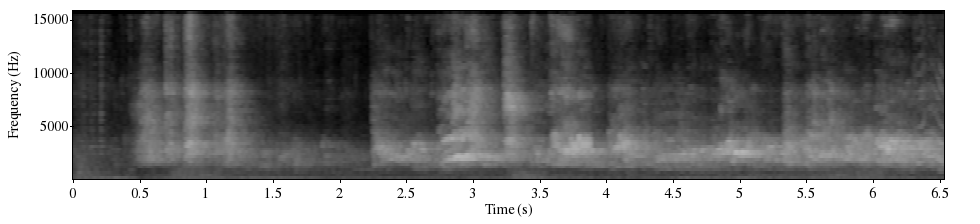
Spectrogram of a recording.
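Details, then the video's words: Budgerigars chirping: quiet at first, then from about two seconds a dense, continuous chatter of high, scratchy chirps and squawks with brief whistled notes, irregular and overlapping. "Budgies' Chirping Sounds"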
